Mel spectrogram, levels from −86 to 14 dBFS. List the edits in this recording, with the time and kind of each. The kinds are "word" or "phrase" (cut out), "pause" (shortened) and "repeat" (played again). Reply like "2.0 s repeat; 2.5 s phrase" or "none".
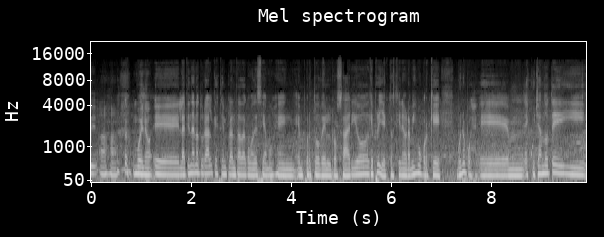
5.6 s word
